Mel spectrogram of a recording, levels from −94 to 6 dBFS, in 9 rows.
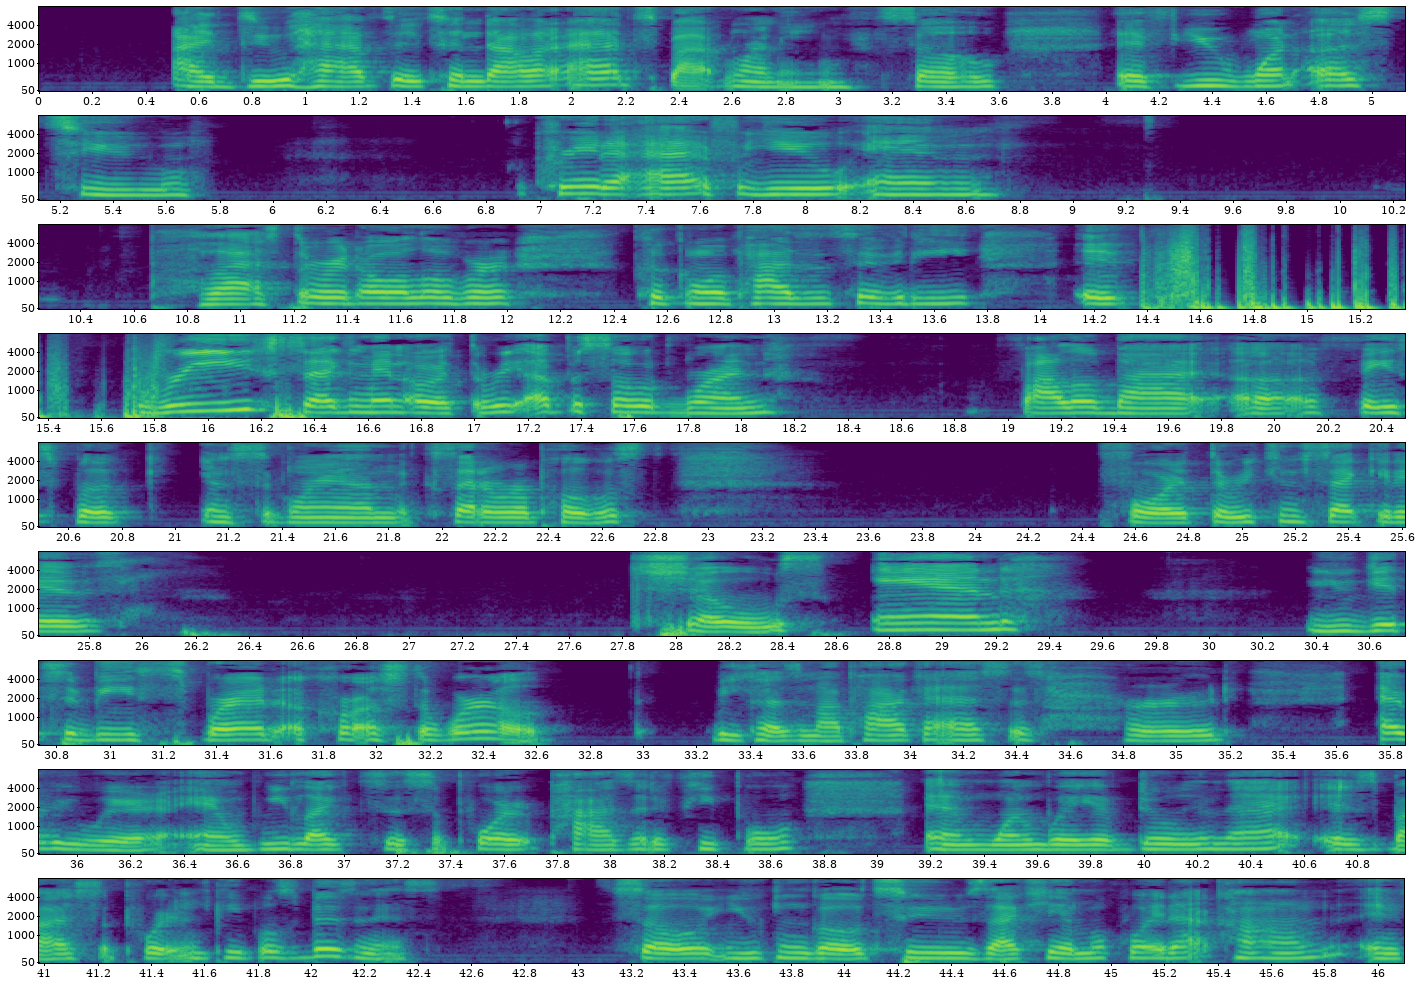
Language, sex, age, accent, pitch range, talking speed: English, female, 20-39, American, 170-210 Hz, 115 wpm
